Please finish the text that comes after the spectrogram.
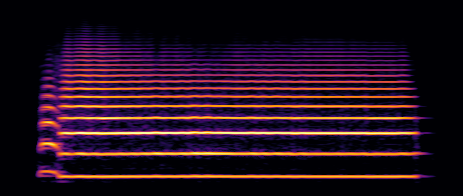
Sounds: Music, Musical instrument, Trumpet, Brass instrument

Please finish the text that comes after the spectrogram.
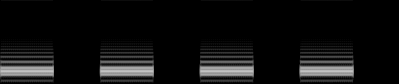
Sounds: Alarm, Telephone

